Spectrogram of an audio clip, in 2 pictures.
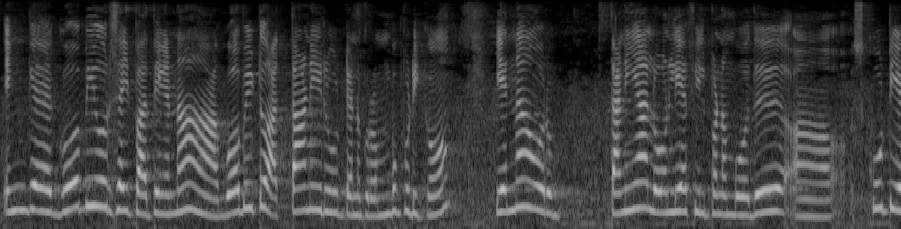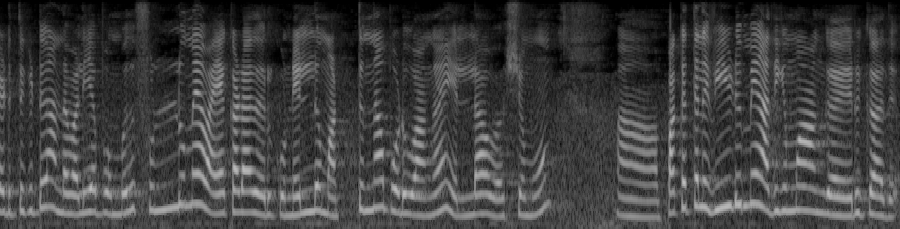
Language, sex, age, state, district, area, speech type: Tamil, female, 18-30, Tamil Nadu, Erode, urban, spontaneous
